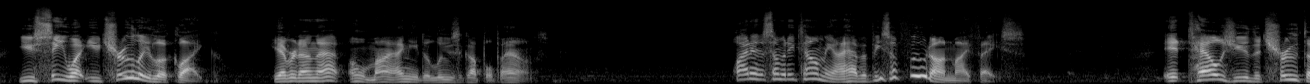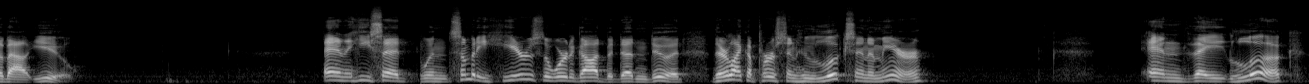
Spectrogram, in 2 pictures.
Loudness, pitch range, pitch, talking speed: -23 LUFS, 145-220 Hz, 175 Hz, 155 wpm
